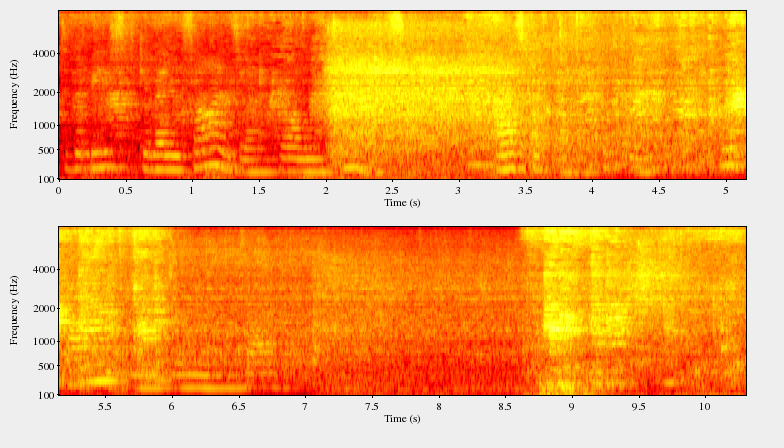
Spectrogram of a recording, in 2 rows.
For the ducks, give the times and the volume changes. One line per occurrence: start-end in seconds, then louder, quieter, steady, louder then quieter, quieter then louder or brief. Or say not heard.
0.0-6.0 louder
8.6-10.2 brief.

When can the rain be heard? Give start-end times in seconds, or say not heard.
1.9-10.2.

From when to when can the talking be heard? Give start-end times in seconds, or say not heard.
0.0-6.8.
